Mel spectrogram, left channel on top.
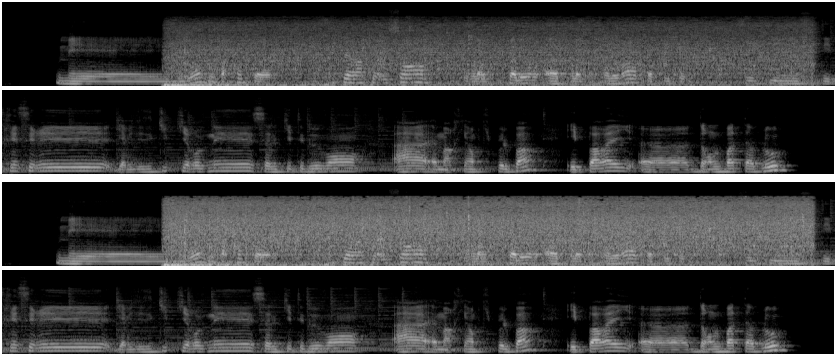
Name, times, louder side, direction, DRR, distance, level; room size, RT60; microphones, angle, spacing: voice 1, 0.5-16.2, right 1 dB, 5° right, 0.5 m, -31 dB
sound 1, 1.6-8.1, right 8 dB, 70° right, 0.6 m, -25 dB
sound 2, 5.7-13.3, right 1 dB, 20° right, 1.2 m, -46 dB
10.5 x 7.0 x 2.3 m
head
